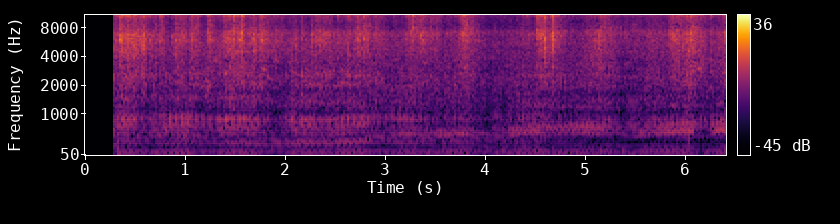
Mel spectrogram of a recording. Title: Ada yang tau suara mesin rumput yang ngorok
